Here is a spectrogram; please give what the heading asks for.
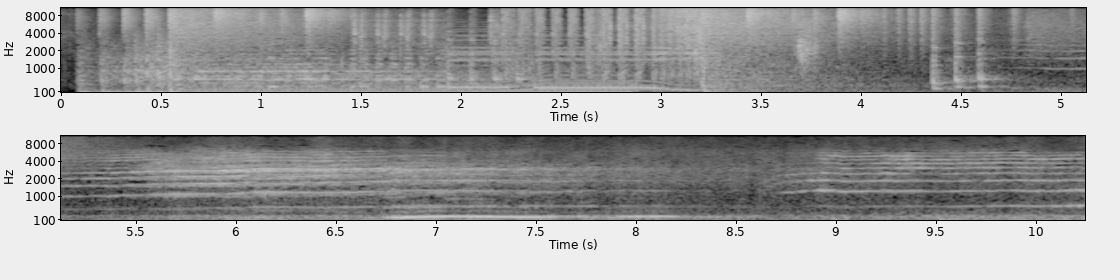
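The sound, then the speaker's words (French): Whales singing: drawn-out, tonal moans with gliding pitch and rich overtones, some sweeping upward or downward, moderately loud and without talk. “Ne se lasse pas d'entendre les baleines chanter”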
